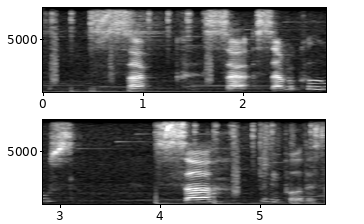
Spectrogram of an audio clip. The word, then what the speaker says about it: sucralose: tea okay so i sell how do you pronounce it suck cervicals so let me pull this up i ain't never been able to say it right but that's all right sucralose sucker loose s-u-c-r-a-l-o-s-e okay that's it's clear oh here i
